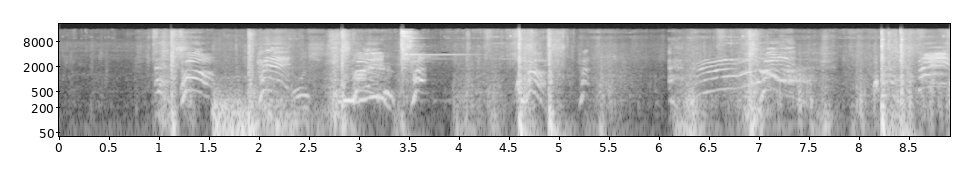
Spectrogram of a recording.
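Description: Metal blades clash and clang in a fight.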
